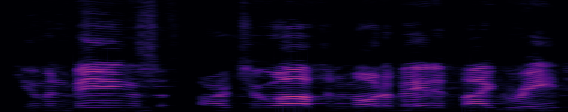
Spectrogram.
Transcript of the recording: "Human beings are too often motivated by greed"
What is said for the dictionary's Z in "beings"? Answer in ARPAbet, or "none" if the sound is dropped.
Z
